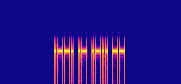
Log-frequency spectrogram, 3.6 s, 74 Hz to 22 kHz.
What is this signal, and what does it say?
Morse code, heard as a keyed tone, about 36 wpm, 700 Hz. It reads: PALM
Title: Multi-letter Phonemes 35wpm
